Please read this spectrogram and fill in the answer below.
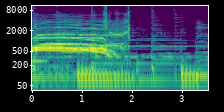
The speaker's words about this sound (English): Awesome crowd out there. A lot of parade fun out there and a huge, huge number of people here to meet Craig Melvin.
